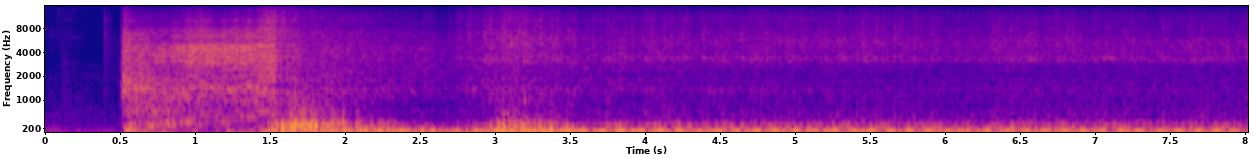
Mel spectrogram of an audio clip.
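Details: Foxbody Mustang V8 on the factory computer; it cranks, catches right away and flares, then settles into an even, lumpy idle with no knocks or misses. Normal start-up and idle.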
